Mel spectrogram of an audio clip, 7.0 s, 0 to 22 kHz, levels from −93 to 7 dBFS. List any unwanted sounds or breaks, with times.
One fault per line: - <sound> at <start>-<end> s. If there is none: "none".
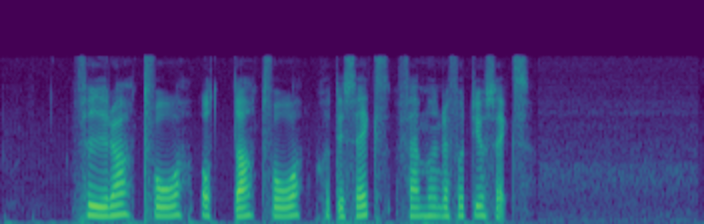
none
